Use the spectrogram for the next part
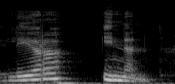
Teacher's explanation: In the inclusive form in German, like LehrerInnen, you make this glottis stop.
